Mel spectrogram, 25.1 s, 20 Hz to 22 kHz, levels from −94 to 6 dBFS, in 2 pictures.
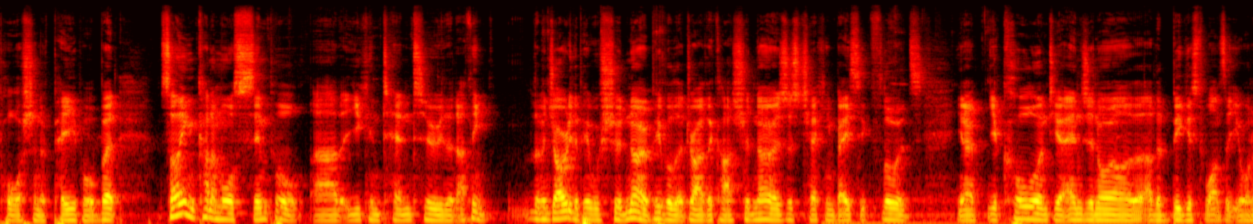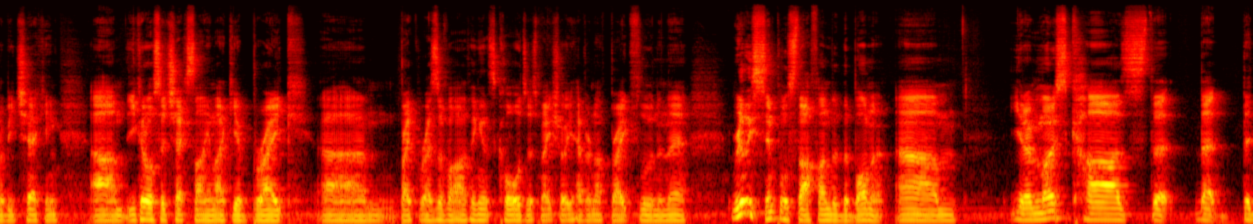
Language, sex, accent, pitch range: English, male, Australian, 90-105 Hz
